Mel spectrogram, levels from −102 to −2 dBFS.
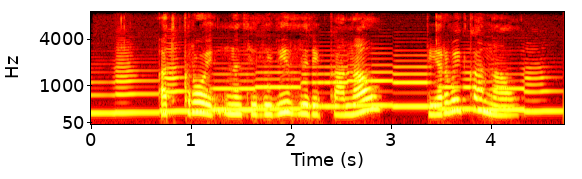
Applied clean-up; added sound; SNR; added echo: neural mask model RNNoise.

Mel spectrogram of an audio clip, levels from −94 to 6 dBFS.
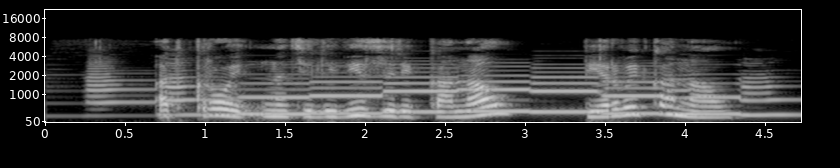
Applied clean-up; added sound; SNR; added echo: classical method log-MMSE.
